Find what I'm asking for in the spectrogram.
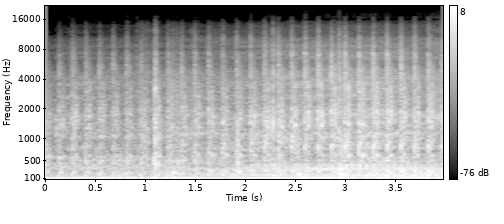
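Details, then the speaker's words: Toyota MR2 SW20 with 5S-FE engine, walkaround at idle on its final drive before a 3S-GTE swap: a sharp metallic knock about seven times a second, steady and loud over the idle; a worn connecting rod bearing, rod knock. "All right, let's do one more walk around. Check out that sweet rod knocking 5sfe."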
